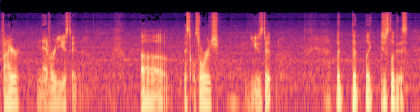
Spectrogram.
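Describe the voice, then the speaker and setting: A man with a fairly low pitch talks at a moderate pace in a monotone, flat way, with long, frequent pauses. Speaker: gaming YouTuber. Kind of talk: casual game review rant. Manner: halting, many restarts.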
